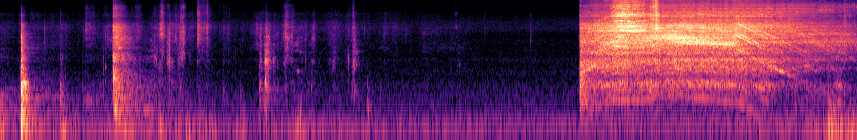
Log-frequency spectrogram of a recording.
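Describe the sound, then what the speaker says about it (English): Power saw cutting an extra strip of wood off a custom wooden dumpster trailer wall at the back corner, a loud steady cut lasting about five seconds after several sharp knocks and handling clatter. "And now I'll just cut that little bit of extra off."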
